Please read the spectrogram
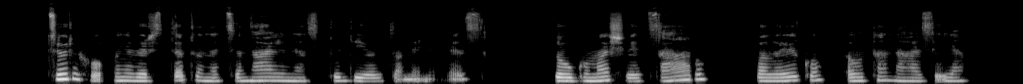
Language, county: Lithuanian, Telšiai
